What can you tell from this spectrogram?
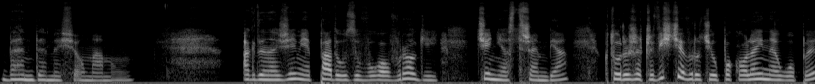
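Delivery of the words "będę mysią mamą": hushed, moved, soft, low half-whisper. The grey sock answers the little mice who ask her to stay: half-whispering. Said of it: "wyszeptała".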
